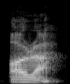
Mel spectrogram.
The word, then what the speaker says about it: ora: Ora, best. It's a contraction of gorai, O-R-A, like Rita Ora, but ora.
